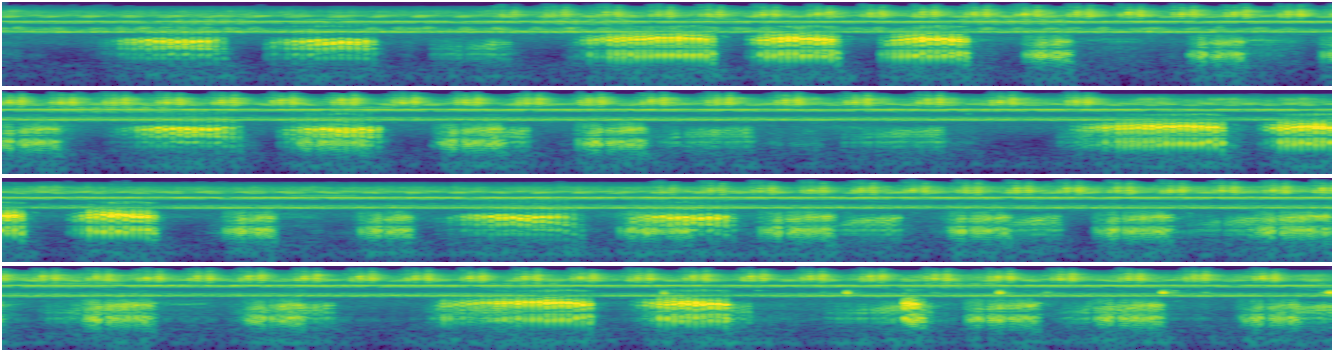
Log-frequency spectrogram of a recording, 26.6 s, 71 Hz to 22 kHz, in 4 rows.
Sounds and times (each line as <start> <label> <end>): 0.0 Insects 26.6
23.1 Birds 26.6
